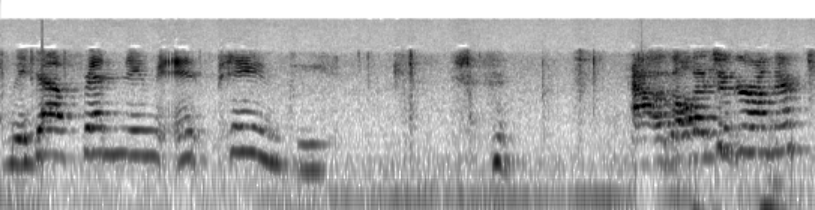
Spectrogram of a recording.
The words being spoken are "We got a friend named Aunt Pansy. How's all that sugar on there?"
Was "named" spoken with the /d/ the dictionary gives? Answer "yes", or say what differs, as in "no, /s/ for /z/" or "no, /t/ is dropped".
no, /d/ is dropped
